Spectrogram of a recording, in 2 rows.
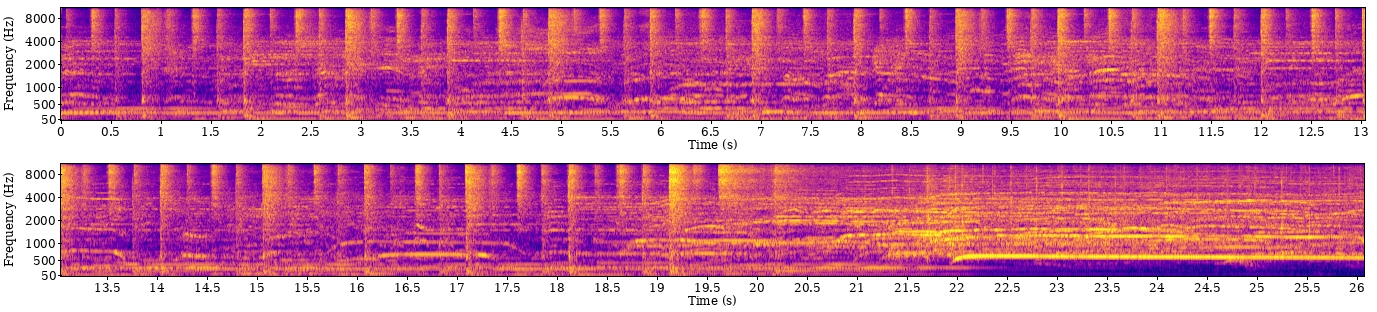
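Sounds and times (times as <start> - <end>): voices singing and shouting: 0.0 - 22.3
drums beating: 0.0 - 26.0
heavy bass: 0.0 - 26.0
live band playing: 0.0 - 26.0.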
